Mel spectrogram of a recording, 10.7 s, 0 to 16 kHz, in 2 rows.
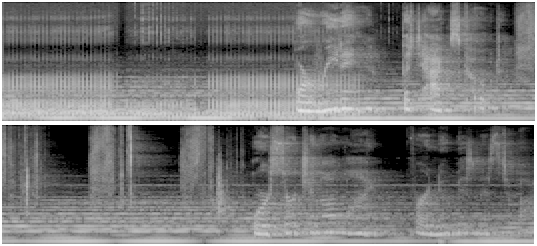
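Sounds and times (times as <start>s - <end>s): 
cat purring: 0.0s - 7.3s
speech: 3.0s - 5.4s.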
